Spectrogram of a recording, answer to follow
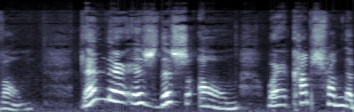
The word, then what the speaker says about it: Aum: of your mouth and because that's why why it's spelled AUM even though we say ohm AUM the mouth is not in an O it comes from the back of the mouth rolls forward on your tongue into an M Oh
